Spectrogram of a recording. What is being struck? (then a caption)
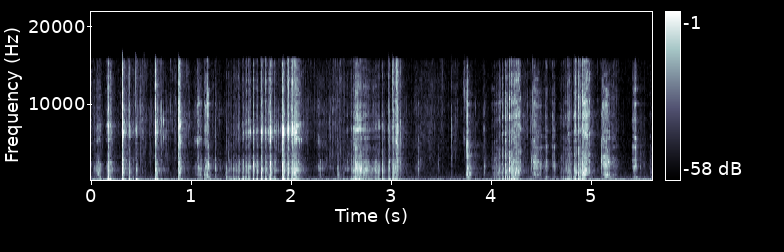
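Soap bar scraped with a metal blade. A metal utility-knife blade scrapes, scores and shaves a solid cream-colored dry soap bar held in the hand. The sound is a run of crisp, dry scraping and short cutting strokes with bright, papery texture and almost no ring.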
